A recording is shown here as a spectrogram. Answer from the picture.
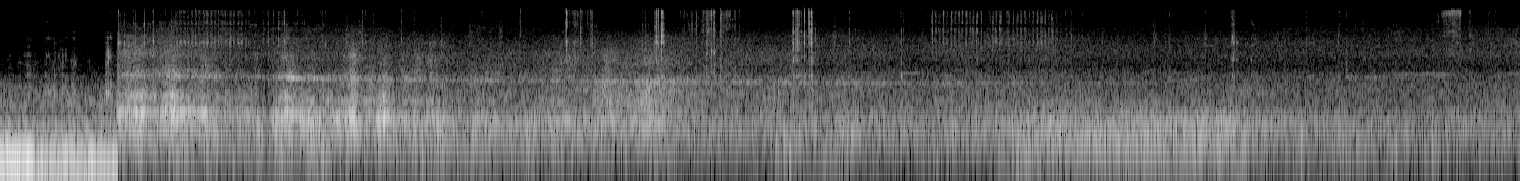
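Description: Light clinking and scraping of stainless steel bolts, washers and nuts being handled and threaded by hand as a light-bar mounting bracket is fastened. A few sharper metal clicks come in the second half.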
